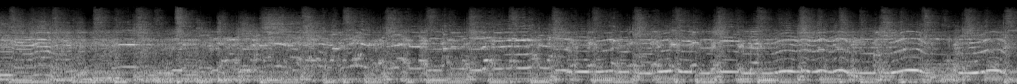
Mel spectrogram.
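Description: Live electric guitar solo in a blues-rock jam, bending and wavering notes that are held with wide vibrato in the second half, over a bass and drum backing with a steady beat.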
